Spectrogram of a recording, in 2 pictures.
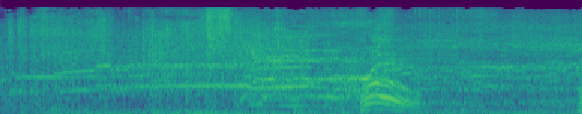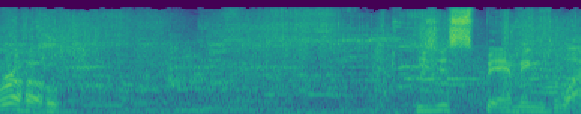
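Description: A creature shrieks and snarls.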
